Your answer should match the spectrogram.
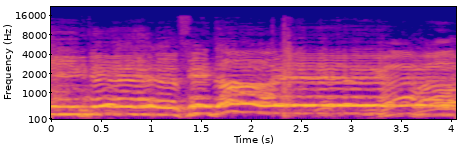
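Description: A group of men chanting an Urdu nauha (mourning lament) in unison, holding one long note through the middle. A few sharp slaps sound among the voices.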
